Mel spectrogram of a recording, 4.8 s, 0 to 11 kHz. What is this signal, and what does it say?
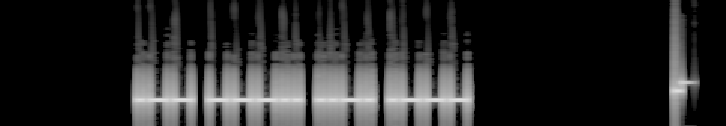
Morse code, heard as a keyed tone, about 30 wpm, 700 Hz. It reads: W8FJ
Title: Easy Call Signs - 30wpm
